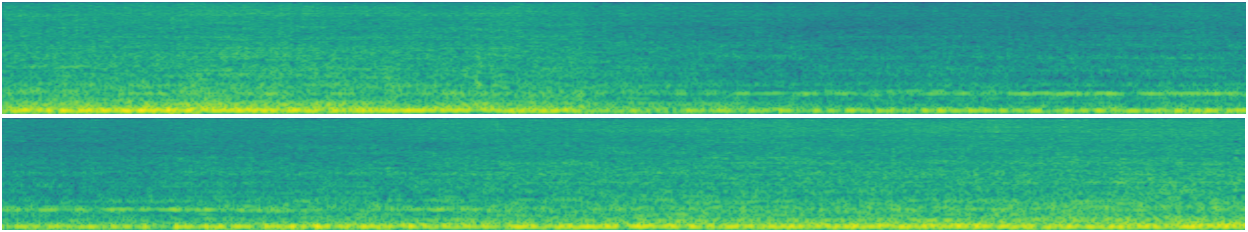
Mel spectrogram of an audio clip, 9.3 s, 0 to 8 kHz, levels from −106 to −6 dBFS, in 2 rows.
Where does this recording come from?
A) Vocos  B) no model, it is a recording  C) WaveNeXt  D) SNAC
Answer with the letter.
D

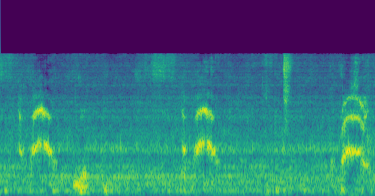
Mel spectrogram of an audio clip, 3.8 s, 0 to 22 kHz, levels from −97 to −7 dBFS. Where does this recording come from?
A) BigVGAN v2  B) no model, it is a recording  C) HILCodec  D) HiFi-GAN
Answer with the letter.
C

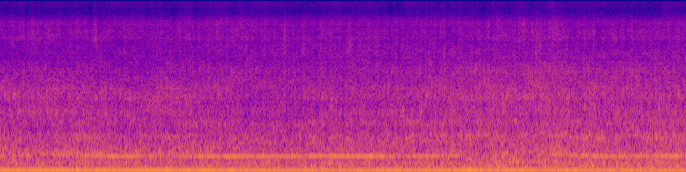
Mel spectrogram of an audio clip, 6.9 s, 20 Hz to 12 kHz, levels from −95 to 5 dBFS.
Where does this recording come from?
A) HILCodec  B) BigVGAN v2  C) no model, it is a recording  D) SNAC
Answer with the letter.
A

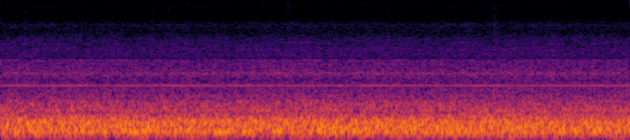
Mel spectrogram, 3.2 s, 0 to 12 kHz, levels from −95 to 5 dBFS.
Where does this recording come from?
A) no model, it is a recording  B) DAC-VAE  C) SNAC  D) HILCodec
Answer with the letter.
A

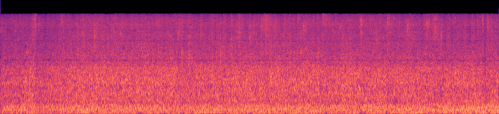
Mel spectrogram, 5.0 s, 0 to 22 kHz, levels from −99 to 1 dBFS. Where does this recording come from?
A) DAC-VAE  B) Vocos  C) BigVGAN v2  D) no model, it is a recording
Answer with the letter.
D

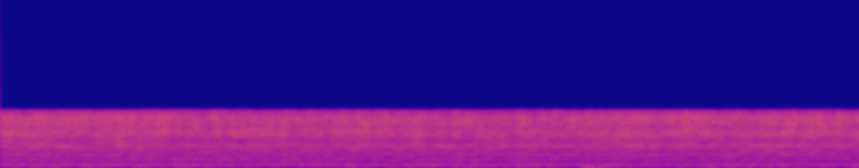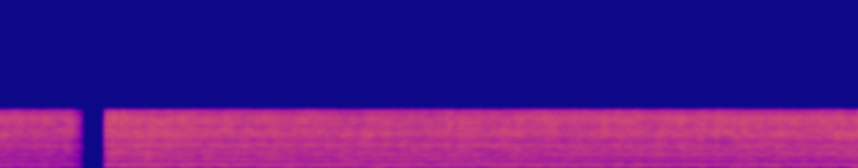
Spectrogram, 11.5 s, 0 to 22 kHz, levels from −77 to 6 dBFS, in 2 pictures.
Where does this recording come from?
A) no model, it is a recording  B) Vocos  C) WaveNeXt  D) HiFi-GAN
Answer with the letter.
B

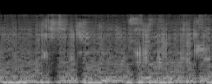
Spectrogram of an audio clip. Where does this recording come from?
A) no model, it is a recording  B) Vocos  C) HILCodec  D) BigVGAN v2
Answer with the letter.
D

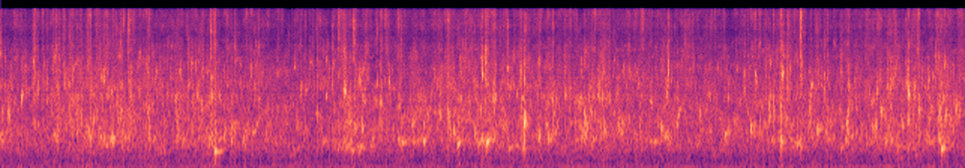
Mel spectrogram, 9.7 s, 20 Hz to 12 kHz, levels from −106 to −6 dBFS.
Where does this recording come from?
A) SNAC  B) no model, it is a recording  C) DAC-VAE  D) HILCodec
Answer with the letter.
D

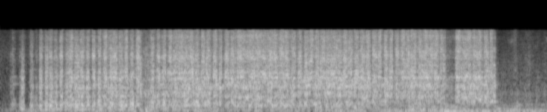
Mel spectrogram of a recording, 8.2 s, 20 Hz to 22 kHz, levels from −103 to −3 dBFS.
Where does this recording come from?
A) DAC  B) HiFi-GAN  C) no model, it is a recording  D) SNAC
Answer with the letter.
C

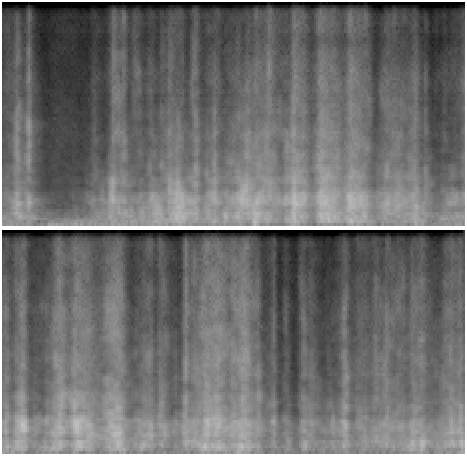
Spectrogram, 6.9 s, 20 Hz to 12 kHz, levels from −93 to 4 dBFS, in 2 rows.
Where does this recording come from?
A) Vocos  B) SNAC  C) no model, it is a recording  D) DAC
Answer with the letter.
A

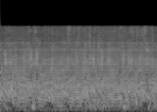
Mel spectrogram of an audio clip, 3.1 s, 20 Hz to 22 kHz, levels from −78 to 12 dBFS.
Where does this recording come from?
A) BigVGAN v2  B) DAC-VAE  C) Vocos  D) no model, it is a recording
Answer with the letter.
C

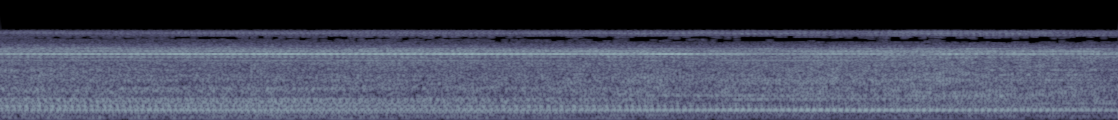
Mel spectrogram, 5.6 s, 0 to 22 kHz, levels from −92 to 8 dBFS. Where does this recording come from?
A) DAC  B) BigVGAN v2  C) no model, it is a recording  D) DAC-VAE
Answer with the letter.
C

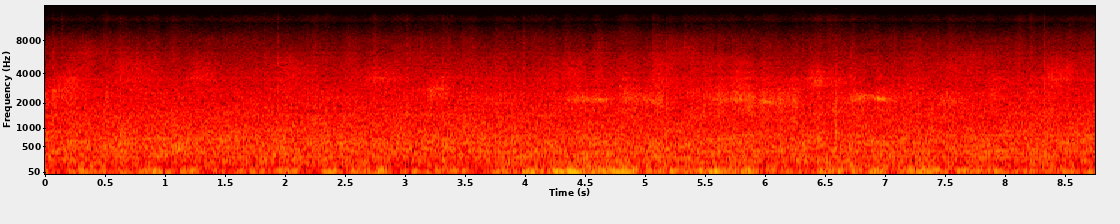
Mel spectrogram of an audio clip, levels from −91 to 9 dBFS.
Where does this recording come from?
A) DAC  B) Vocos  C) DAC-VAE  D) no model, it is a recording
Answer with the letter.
C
